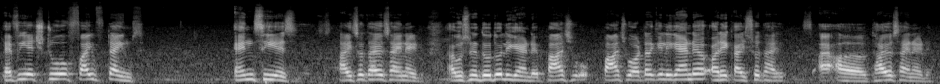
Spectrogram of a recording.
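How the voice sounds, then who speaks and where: This high-voiced man teaches chemistry at an unhurried pace, with a little background noise in the recording. Calling his students "beta" in a coaxing way, he poses questions to the class and then supplies the answers himself.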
